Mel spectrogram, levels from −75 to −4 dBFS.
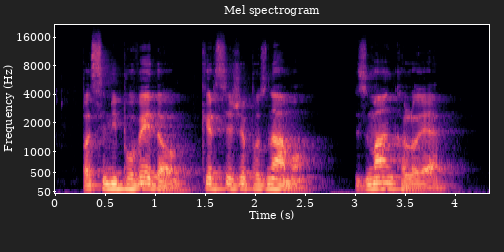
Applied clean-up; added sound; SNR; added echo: none; none; none; none.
